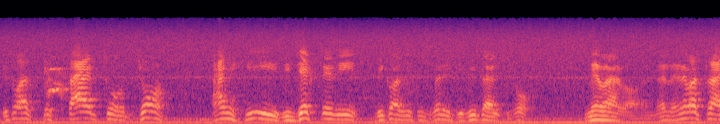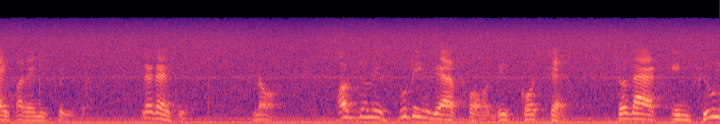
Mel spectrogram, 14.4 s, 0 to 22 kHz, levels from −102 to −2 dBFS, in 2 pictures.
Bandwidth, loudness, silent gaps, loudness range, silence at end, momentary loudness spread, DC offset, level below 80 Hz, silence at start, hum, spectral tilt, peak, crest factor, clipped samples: 12 kHz; -26 LUFS; none; 4 LU; 0 s; 12 LU; under 0.1%; -38 dBFS; 0 s; none; -4.5 dB/octave; -6 dBFS; 20 dB; under 0.1%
